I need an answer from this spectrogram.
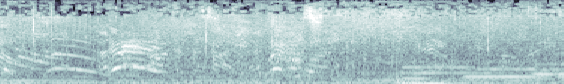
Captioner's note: all cheering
